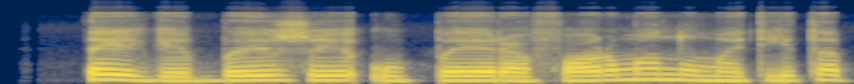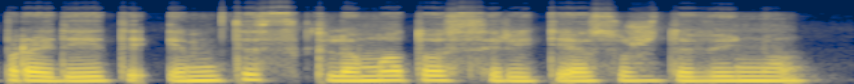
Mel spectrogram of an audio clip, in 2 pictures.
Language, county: Lithuanian, Marijampolė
